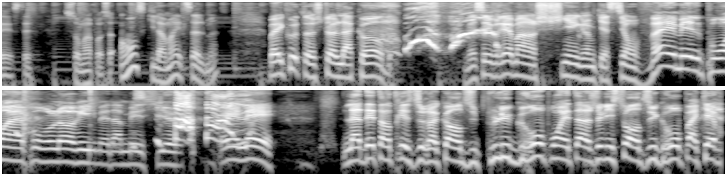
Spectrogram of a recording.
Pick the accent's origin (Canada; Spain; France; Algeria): Canada; Rimouski, Quebec; Moi, tu sais, je veux dire, je viens de Rimouski.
